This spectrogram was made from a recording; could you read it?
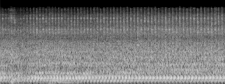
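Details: Nearly new Honda WB20XT water pump with GX120 engine that would not start, after carburetor cleaning: settles into a smooth, even idle with a steady note and no misses or surging. Normal idle.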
